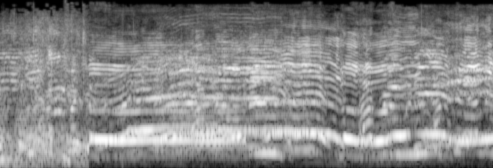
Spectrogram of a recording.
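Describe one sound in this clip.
A group of young men shouts and cheers excitedly.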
